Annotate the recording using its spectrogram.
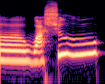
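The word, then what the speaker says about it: Washoe: anywhere yeah so on March 18 2008 uh washu that's how it said that's how it's spelled washu washu County jury delivered a 590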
